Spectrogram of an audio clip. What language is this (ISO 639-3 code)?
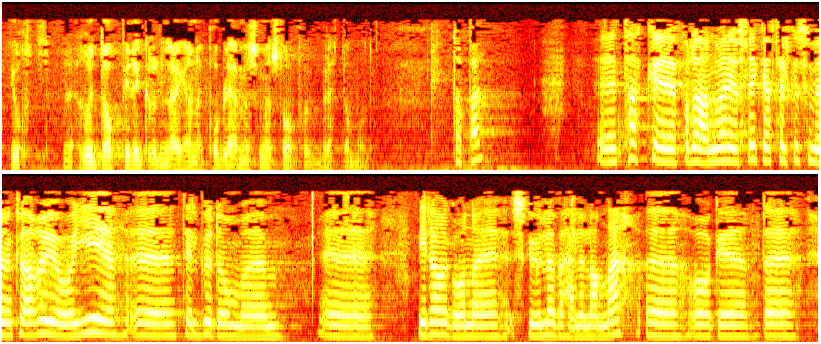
nor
